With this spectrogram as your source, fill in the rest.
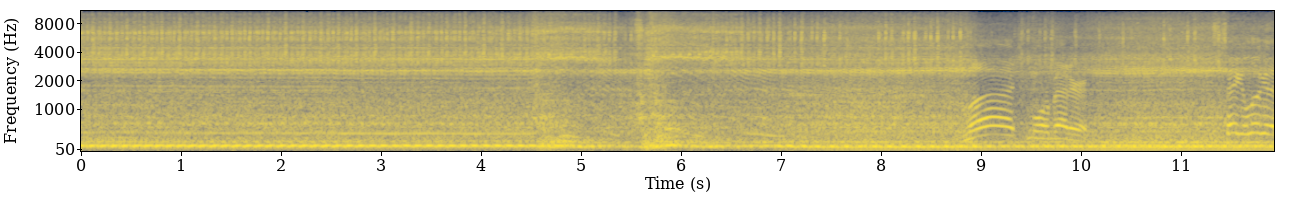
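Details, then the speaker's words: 1983 Chevrolet C10, 350 small block V8 with new Holley 4-barrel carburetor: revs cleanly on throttle blips, settles back without stumbling or popping; backfire fixed, running healthy. "all right she's running much more better let's see if it uh see how it shuts down"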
